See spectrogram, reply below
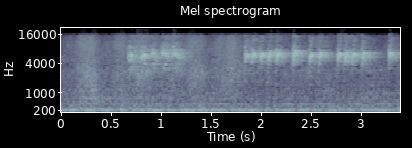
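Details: Sunbird, an untrained bird in full song, delivering extended very high, thin, rapid trilled twitters in several bursts, separated by brief pauses, above a steady low hum.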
